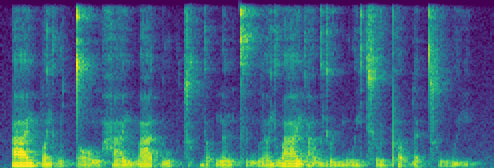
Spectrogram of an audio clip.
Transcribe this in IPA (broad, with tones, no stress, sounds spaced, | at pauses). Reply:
aː˥ j p ɐ˧ j uː˨˥ t̚ t̪ ɔː˨˩ ŋ h aː˧ j m aː˥ t̚ uː˨˥ k̚ s ʊ˨ k̚ j ɐ˨ p̚ n̪ ɐ˨ n t̪ʰ ɪ˨˩ ŋ l ɐ˨˥ j w aː˥ j aː˨˩ w j ɵ˨ ɥ m uː˨ j t͡sʰ ɵ˨˧ ɥ pʰ ɐ˥ p̚ l ɐ˧ t̚ t͡sʰ uː˨˩ j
